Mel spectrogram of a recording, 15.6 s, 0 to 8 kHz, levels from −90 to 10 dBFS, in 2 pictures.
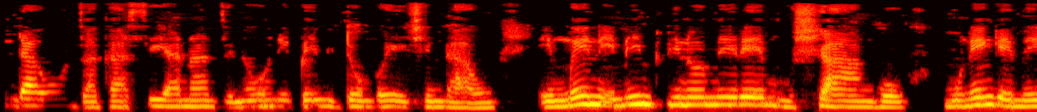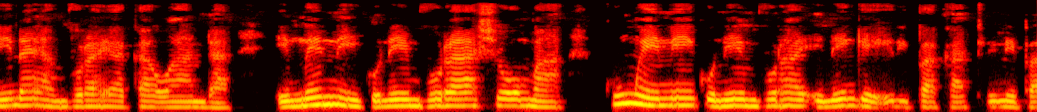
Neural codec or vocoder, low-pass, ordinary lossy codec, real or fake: vocoder, 44.1 kHz, 128 mel bands every 256 samples, BigVGAN v2; 7.2 kHz; MP3, 48 kbps; fake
